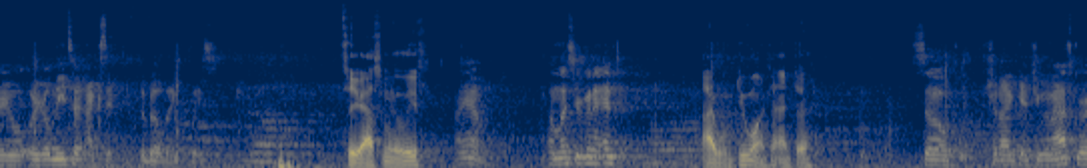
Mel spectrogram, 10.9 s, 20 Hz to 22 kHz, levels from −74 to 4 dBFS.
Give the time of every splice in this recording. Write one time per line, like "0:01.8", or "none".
none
